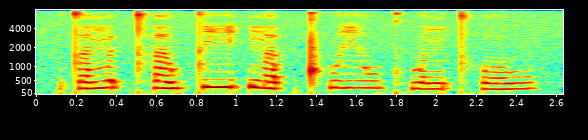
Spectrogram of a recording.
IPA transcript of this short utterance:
t̪ ɐ˨˥ ŋ ɵ˧ t̚ t̪ʰ ɐ˧ w t̪ iː˥ t̚ n̪ ɐ˨˥ p̚ kʷʰ iː˧ w kʷʰ ɐ˨ ŋ t̪ʰ o˨˧ w

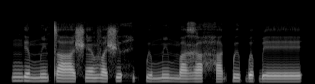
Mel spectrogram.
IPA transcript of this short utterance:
ŋ e˦˨ m ĩ˧ t aː˨ ʃ ɛ̃˧ v a˨ ʃ ɨ˦ h i˧ k͡p ɨ˨ m ĩ˦˨ m a˧ ɣ a˧ h a˨˦ k͡p ɨ˦ ɓ ə˧ ɓ eː˧

